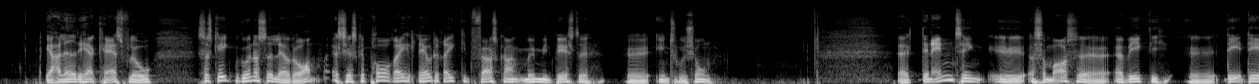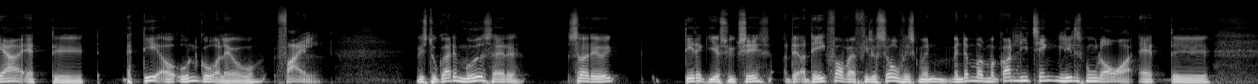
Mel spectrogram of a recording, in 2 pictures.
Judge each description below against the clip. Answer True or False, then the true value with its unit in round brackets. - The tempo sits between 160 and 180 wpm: False (220 wpm)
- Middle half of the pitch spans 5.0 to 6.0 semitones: True (5.5 semitones)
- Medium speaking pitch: False (115 Hz)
